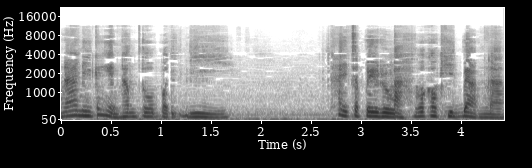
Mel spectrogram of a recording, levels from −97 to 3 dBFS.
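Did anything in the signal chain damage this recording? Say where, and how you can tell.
Yes, at the codec stage. Throughout the speech the damage is heavy, and the spectrum stops dead at 11.5 kHz. The treble below that limit is not the original but a rebuilt copy, with harmonics that fail to line up across the crossover. This points to HE-AAC compression, likely at a very low bitrate around 12 kbps. Only the lower band is actually coded, and spectral band replication transposes it upward under a coarse envelope.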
